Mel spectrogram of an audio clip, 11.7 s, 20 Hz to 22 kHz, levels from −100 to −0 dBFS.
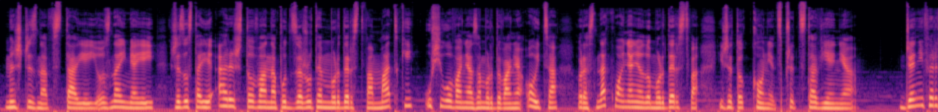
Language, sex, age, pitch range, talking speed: Polish, female, 20-39, 190-225 Hz, 130 wpm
